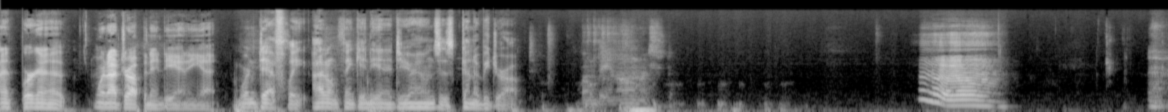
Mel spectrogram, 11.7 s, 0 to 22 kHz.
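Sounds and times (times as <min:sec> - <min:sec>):
speech: 0:00.0 - 0:05.2, 0:05.8 - 0:06.6, 0:09.2 - 0:10.1
person yawning: 0:09.2 - 0:10.2.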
